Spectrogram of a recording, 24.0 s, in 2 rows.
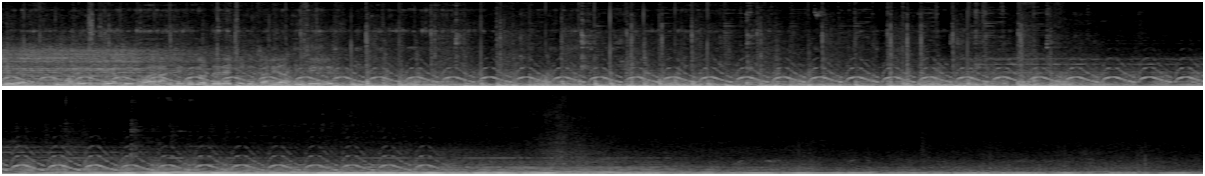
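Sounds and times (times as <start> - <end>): ambulance siren yelping: 0.0 - 20.7
low music drone: 0.0 - 24.0.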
